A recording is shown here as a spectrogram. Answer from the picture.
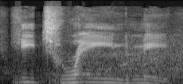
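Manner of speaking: ordinary delivery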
